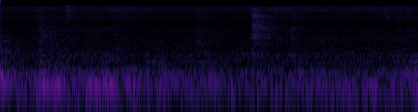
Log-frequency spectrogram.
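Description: Steady low rumble of a moving passenger train heard from inside the carriage, with a couple of faint clicks about a quarter second in and again past the middle.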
